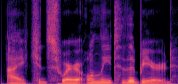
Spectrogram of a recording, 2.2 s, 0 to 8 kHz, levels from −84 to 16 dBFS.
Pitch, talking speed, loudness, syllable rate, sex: 130 Hz, 190 wpm, -17 LUFS, 3.9 syllables/s, male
